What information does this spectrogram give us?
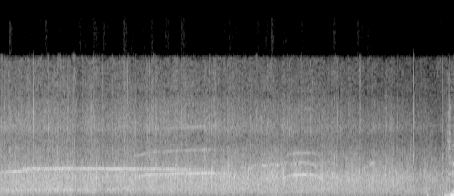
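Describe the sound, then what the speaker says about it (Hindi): A large stadium crowd at an award function applauds loudly and continuously, thousands of hands blending into a dense, steady roar of clapping. "तो एक जोरदार तालियां बनती है बाली सर के लिए।"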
